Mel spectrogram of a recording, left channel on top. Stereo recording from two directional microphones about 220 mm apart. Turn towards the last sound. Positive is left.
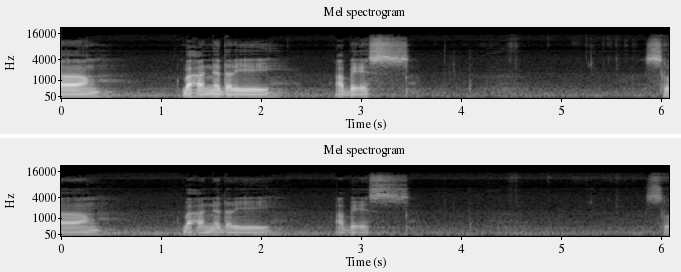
turn(degrees=30)  # may be behind; listen again after turning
